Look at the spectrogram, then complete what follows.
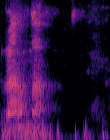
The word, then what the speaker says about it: Rama: Ram, no, Rama. Hare Ram, नहीं, Hare Rama, Rama.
